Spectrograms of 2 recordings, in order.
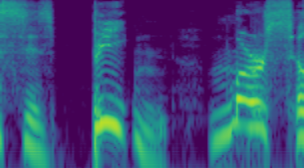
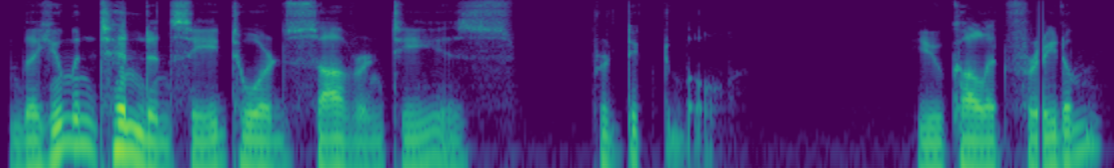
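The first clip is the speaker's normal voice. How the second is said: much lower, softer cold voice; sinister machine voice; 8 dB quieter than usual. Acted. A cold machine voice tells viewers freedom is a malfunction. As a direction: speak like a cold machine overlord.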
